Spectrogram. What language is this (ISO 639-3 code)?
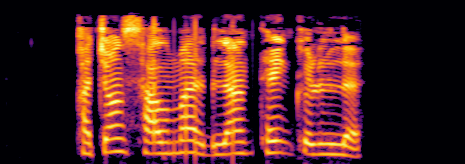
uzb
